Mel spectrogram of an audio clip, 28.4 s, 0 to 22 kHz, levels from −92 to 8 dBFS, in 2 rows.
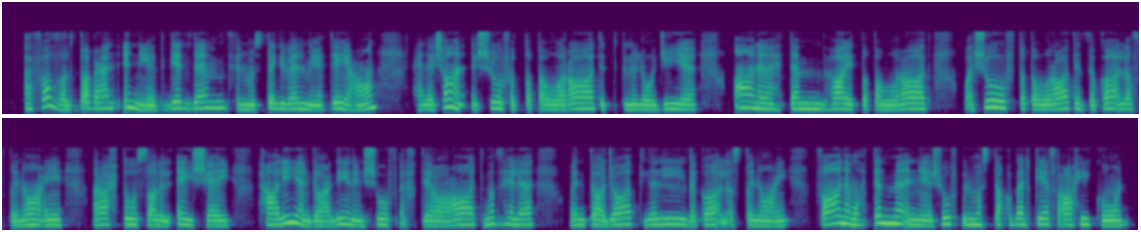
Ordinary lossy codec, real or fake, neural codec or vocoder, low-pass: none; fake; codec, 16 kHz in and 24 kHz out, 1.1 kbps, FireRedTTS-2 codec; 7.2 kHz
